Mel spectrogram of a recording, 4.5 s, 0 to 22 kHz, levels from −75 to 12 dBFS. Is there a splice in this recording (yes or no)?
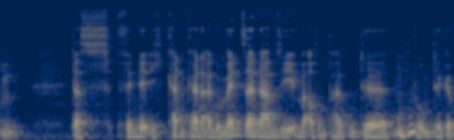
no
